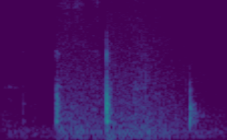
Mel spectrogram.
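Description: Marker or chalk writing on a board during a lecture: three short, faint scratchy strokes, evenly spaced, with quiet gaps and no talking.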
